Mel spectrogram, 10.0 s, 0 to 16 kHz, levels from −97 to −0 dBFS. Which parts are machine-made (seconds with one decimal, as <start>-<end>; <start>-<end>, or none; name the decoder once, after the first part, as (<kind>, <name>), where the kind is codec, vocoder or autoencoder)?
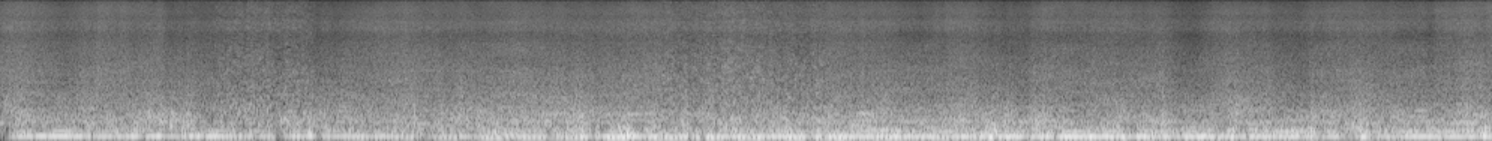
0.0-1.4 (autoencoder, DAC-VAE); 2.1-4.4; 5.5-10.0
